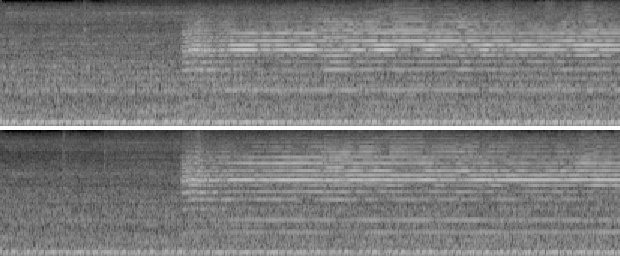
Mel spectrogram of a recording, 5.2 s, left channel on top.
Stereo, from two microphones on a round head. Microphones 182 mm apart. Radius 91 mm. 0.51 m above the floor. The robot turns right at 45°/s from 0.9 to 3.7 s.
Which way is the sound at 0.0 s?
125° left.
